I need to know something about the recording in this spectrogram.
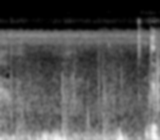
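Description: Footsteps of a person walking on a paved path, irregular soft steps with one firmer step about one and a half seconds in.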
